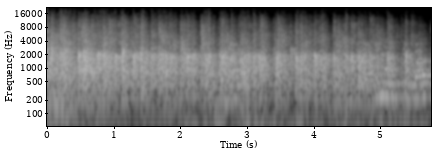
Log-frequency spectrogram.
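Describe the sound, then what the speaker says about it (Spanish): Audience at an agricultural technical conference breaks into applause, dense clapping that swells and continues steadily, fairly close and loud, with scattered voices mixed in. "para mí un verdadero aplauso,"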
